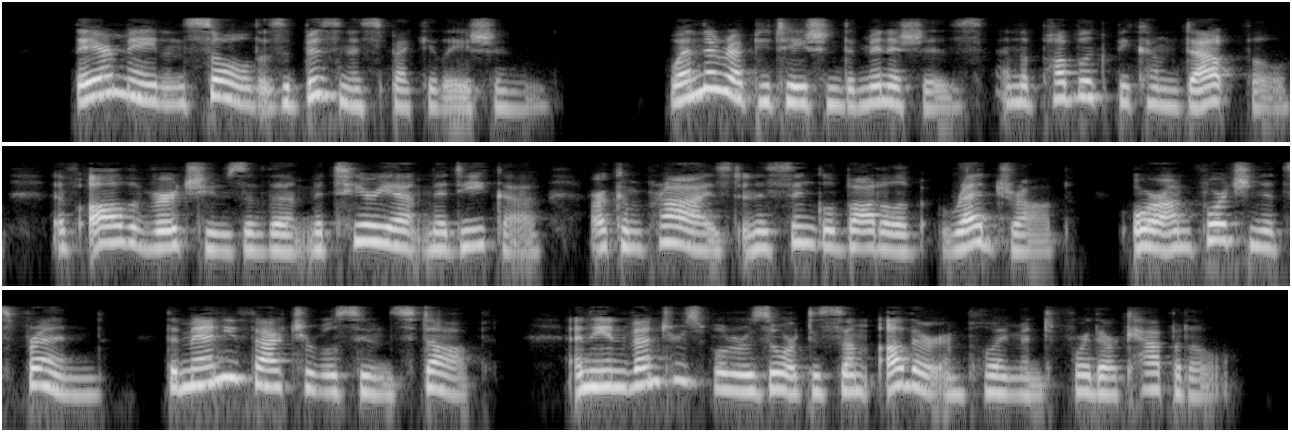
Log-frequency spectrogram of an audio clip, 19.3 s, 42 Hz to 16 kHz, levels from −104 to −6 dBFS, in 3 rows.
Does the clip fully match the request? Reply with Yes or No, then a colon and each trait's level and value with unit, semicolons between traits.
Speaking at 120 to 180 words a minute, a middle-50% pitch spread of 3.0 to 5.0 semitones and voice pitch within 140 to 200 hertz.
No: average, 170 wpm; average, 4.3 semitones; high, 225 Hz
